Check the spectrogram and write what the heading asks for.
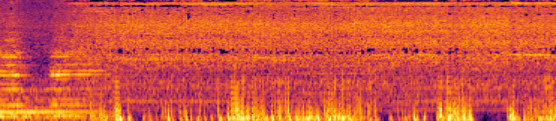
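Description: Angle grinder running, its disc trimming the edge of a carbon fibre sheet: a steady grinding noise that starts about a second and a half in, once the music stops.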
